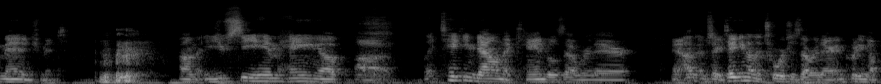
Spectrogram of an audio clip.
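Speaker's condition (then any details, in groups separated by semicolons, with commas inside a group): No condition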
